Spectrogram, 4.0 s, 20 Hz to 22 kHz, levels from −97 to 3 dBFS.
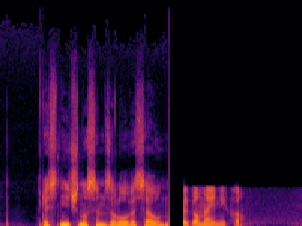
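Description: At 2.24 s the speech cuts out for about 200 ms. When it returns, it sounds dull and boxy through to the end. Nothing reaches above 3.8 kHz. A new background noise sits about 40 dB below the speech. The loudness stays roughly the same. This is likely an input switched to a poorer device, such as another microphone or a headset's call profile. That device passes a narrower band and adds its own tone and noise.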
